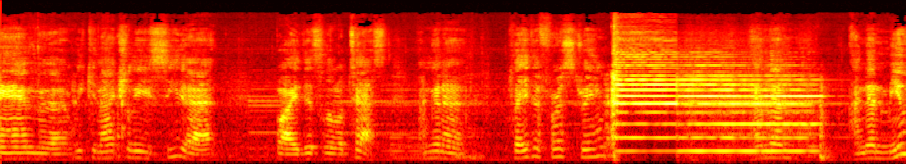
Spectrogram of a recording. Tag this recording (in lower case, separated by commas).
guitar, music, plucked string instrument, speech, strum, acoustic guitar, musical instrument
